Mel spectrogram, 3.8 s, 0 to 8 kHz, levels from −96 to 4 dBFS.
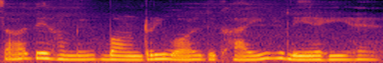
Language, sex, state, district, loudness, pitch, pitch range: Hindi, female, Chhattisgarh, Raipur, -15 LUFS, 190 Hz, 180-205 Hz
